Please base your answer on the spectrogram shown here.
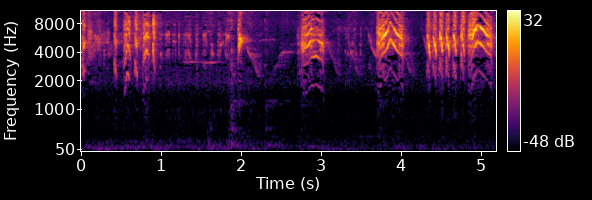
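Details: Sogon singing actively, to draw in birds and encourage sluggish ones to sing: high thin trills and chirps, a sweeping note, then loud arched twittering bursts ending in a fast run of repeated notes.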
